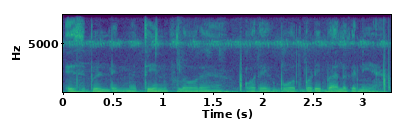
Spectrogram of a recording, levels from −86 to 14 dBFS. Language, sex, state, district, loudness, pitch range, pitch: Hindi, male, Uttar Pradesh, Saharanpur, -19 LUFS, 100-110 Hz, 105 Hz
